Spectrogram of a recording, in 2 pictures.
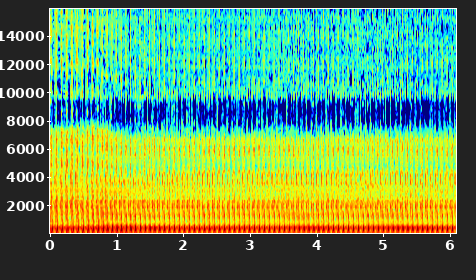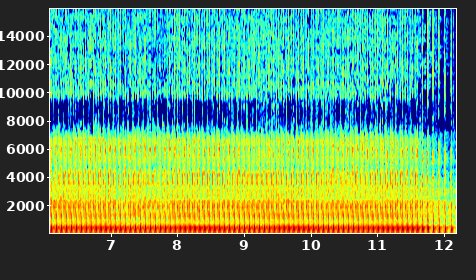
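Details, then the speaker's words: Petter AA1 single-cylinder diesel water pump running after a rope start: even thump with a crisp metallic chink from the injector pump on every beat, steady until shutdown; healthy, normal running. "and there you have it like I say I didn't didn't reckon it would take a lot to get going"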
